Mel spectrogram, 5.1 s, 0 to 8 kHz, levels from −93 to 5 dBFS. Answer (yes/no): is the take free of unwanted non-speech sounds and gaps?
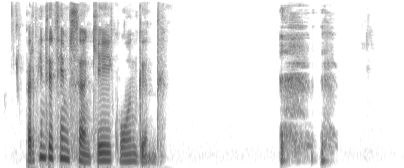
no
